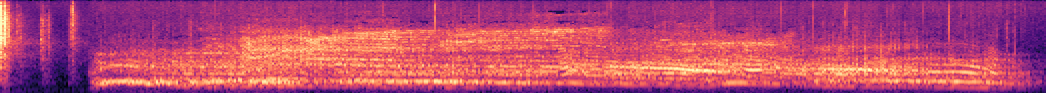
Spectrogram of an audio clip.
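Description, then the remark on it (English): A tiger lets out one long, loud roar, a deep, rumbling growl that holds steady for several seconds after a brief moment of quiet. “The first thing to do when you're being stalked by an ugly mob with red currants is to release the tiger.”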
